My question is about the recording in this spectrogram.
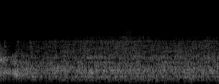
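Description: Steady faint background hiss of a quiet room, with no distinct sound event.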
